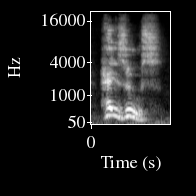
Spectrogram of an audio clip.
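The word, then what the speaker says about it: Jesús: tell themselves is that hey Zeus which is how that name is pronounced is a Hispanic name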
